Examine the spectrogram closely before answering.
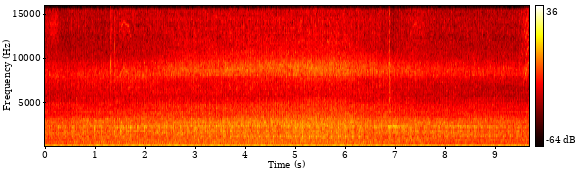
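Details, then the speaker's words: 1997 Nissan Big M pickup, BD25 2.5 L direct-injection four-cylinder diesel: deep, steady beat at idle holding an even rhythm, no knocks or misfires; idles normally. "วันนี้อ่านี่เขาติดเครื่องอยู่หน้าเดินเบาอยู่นะครับเครื่องติดปกติไม่มีปัญหานะ"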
